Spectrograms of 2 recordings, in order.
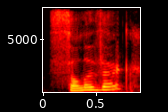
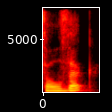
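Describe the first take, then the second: First: The name is said with three syllables. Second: The name is said with two syllables. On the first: "I believe is how I pronounce it" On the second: "or just Solzek. I skip the U con- completely"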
